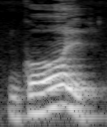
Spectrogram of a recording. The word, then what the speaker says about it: goal: GOAL, तो ये हो गया GO से गो और ए साइलेंट है, ल लिख देंगे। क्या हो गया? गोल।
